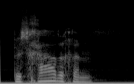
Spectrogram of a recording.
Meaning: to damage
- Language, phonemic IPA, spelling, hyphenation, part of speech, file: Dutch, /bəˈsxaːdəɣə(n)/, beschadigen, be‧scha‧di‧gen, verb, Nl-beschadigen.ogg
